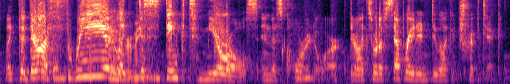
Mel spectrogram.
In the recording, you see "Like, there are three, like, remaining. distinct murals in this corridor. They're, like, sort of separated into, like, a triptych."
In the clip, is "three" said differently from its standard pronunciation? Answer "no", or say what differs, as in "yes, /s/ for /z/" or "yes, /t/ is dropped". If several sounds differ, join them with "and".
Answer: no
